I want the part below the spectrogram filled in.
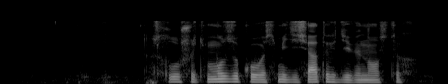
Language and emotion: Russian, neutral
